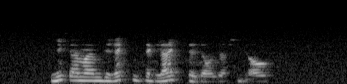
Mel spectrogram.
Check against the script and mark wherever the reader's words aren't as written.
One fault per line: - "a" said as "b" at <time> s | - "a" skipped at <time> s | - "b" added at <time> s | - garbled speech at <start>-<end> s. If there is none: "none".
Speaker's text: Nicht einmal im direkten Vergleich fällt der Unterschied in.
- "in" said as "auf" at 2.5 s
